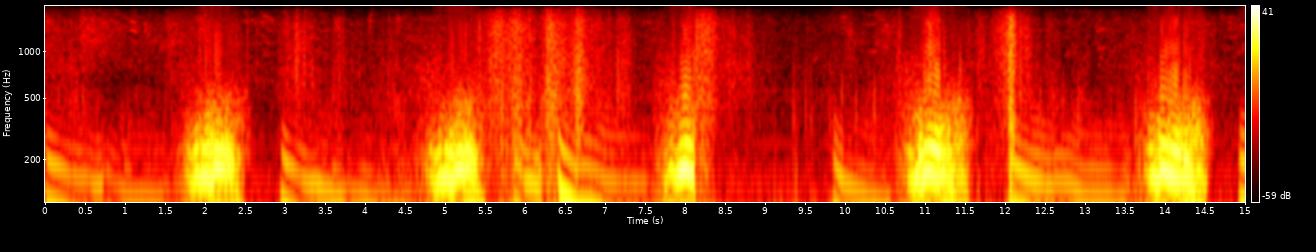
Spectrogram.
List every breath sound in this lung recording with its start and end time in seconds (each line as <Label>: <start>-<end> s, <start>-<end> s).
Inhalation: 1.61-2.57 s, 4.58-5.54 s, 7.63-8.45 s, 10.72-11.67 s, 13.73-14.64 s
Exhalation: 0.00-1.55 s, 2.83-4.52 s, 5.64-7.63 s, 11.86-13.65 s
Rhonchi: 0.00-1.55 s, 1.61-2.57 s, 2.83-4.52 s, 4.58-5.54 s, 5.76-7.61 s, 7.63-8.45 s, 10.72-11.67 s, 11.86-13.65 s, 13.73-14.64 s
